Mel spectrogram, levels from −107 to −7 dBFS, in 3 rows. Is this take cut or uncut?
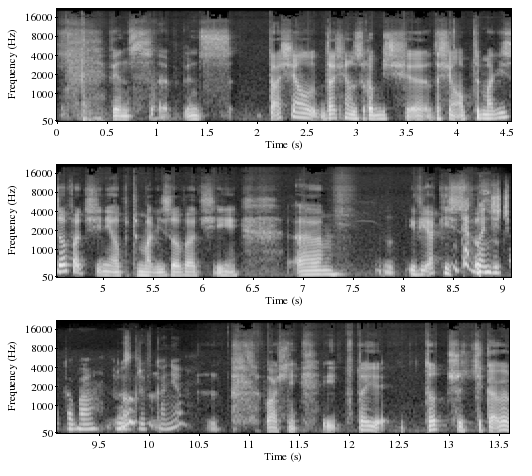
cut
